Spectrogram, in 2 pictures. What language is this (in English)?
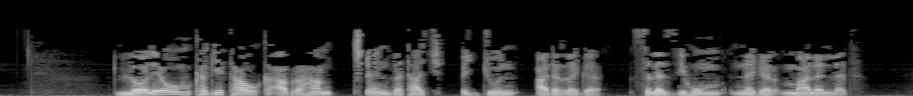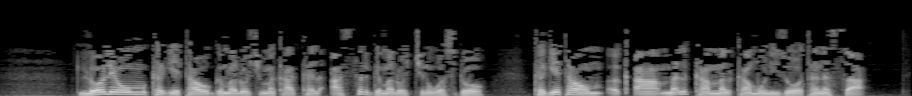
Amharic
